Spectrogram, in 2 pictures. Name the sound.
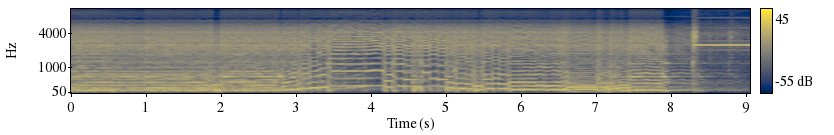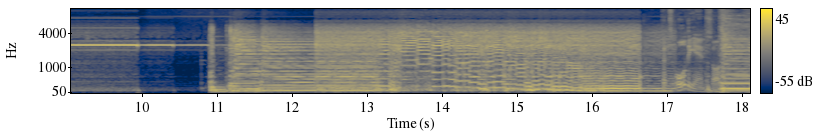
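electric guitar through Fender Tone Master Pro amp models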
